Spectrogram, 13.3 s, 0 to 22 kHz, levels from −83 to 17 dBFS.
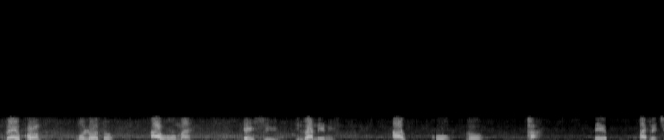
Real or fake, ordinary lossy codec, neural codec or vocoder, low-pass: fake; none; codec, 44.1 kHz, 2.6 kbps, DAC; 3.6 kHz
